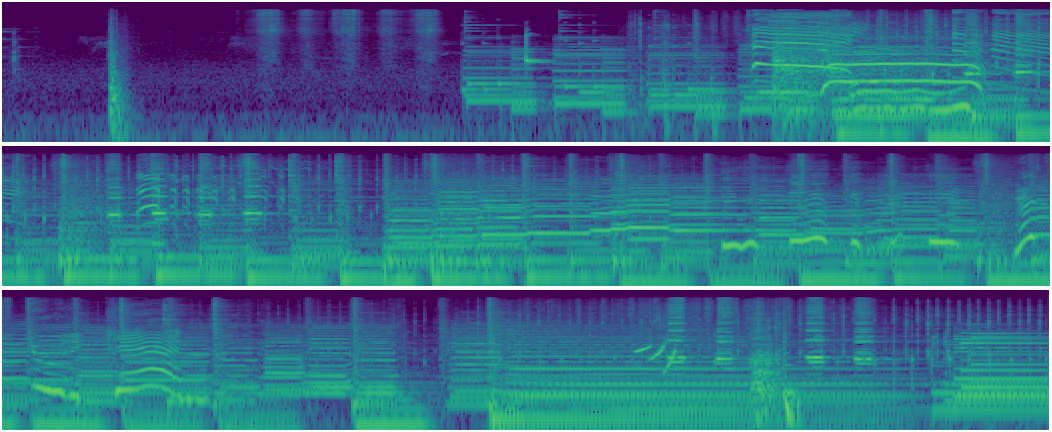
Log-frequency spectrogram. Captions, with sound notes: (Tiny and Loud screaming) (Bunny squealing) (Tiny chuckling) Let's do it again. (Teeth chattering)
